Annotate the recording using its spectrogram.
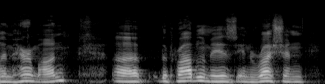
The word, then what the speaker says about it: Hermann: And it's usually spelled with an H, but pronounced in Russian as German. And I'm trying to be excruciatingly correct here, tonight, so I will, that's the difference. In the handout I gave you, I spelled the name with an H, okay, but I'll be saying it with a G, hard G if I can remember.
